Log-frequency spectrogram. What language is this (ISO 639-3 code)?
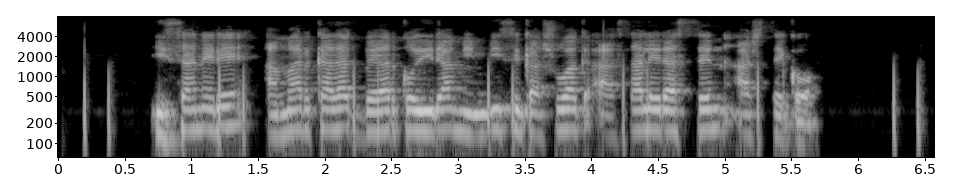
eus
